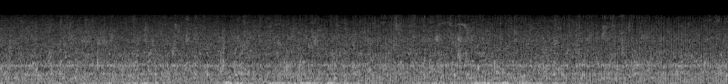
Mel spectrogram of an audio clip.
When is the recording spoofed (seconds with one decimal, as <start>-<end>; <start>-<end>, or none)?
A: 2.7-7.3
